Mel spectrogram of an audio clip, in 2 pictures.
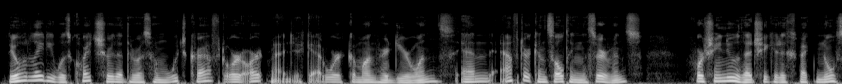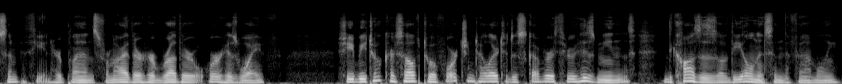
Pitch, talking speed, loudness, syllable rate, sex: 115 Hz, 230 wpm, -19 LUFS, 4.6 syllables/s, male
